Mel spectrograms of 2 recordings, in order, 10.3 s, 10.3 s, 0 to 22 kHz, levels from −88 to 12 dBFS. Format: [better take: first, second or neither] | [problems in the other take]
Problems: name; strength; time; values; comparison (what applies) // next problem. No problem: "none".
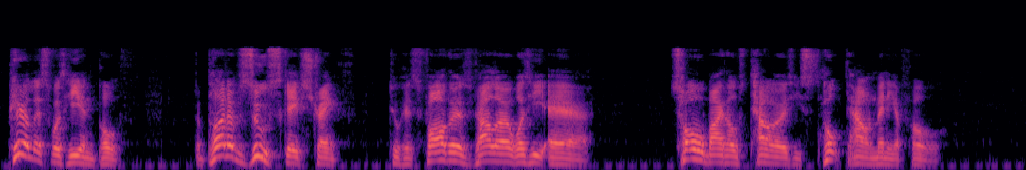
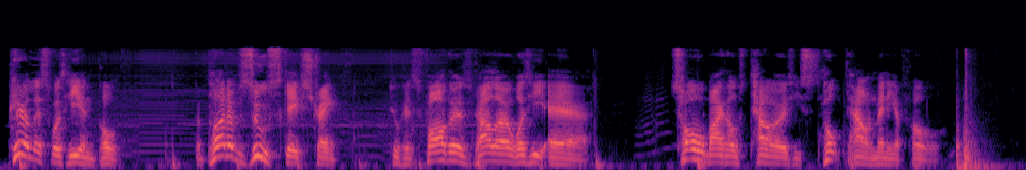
first | background sound (Walk, footsteps + Slam); 19 dB below the speech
